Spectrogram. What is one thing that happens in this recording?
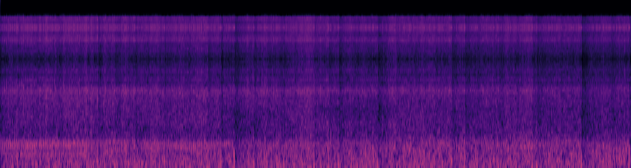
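A motorcycle engine runs while riding.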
